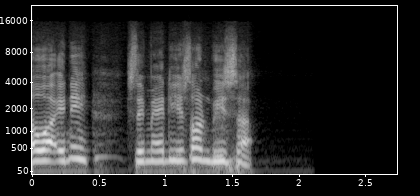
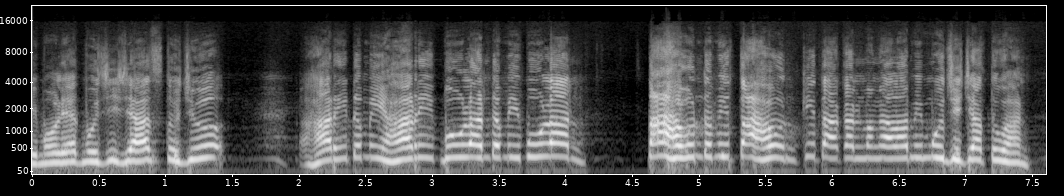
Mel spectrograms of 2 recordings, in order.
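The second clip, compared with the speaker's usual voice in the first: builds louder and higher to a ringing peak; rising preaching climax; 5 semitones higher, 7 dB louder than usual. Acted. Pastor building the congregation up in rising loud preaching. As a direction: climb to the climax line by line.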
